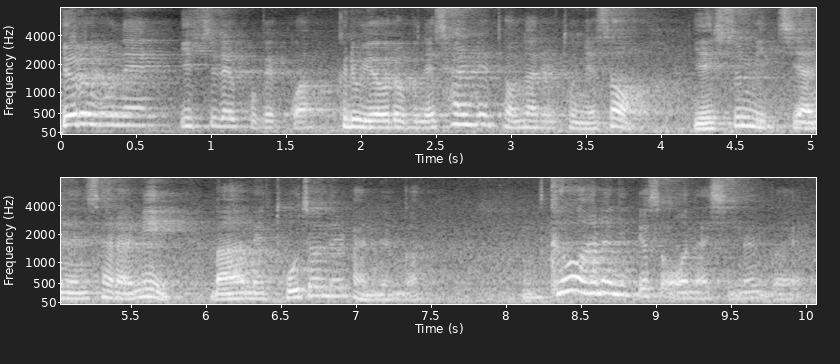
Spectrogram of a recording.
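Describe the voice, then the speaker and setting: Over noticeable background noise and audible room echo, a man talks at a moderate pace with a fairly high pitch and very wide pitch swings. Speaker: pastor. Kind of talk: sermon.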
